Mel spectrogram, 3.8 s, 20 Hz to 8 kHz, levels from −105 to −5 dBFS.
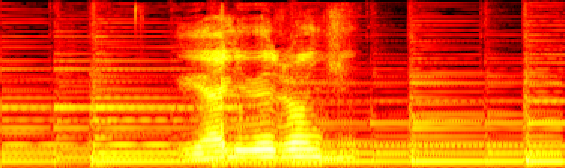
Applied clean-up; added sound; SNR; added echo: none; Acoustic guitar / Strum; 8 dB; none.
